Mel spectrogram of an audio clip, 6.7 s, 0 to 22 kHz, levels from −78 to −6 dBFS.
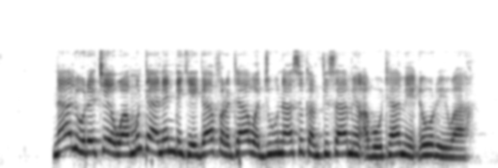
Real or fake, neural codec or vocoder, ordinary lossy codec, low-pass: real; none; none; 7.2 kHz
